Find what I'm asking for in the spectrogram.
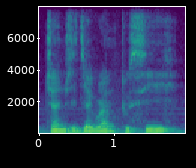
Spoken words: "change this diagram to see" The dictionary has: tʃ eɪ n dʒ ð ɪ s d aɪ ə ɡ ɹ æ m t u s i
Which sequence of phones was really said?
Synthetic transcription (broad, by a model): tʃ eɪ n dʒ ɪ d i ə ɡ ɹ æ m t u s i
